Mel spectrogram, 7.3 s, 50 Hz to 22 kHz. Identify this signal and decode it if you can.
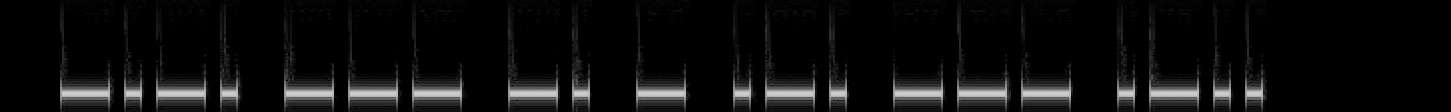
Morse code, heard as a keyed tone, about 15 wpm, 700 Hz. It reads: CONTROL
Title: Sentences from Top 1000 Words - Review Part 2 - New Word Drill - 15wpm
